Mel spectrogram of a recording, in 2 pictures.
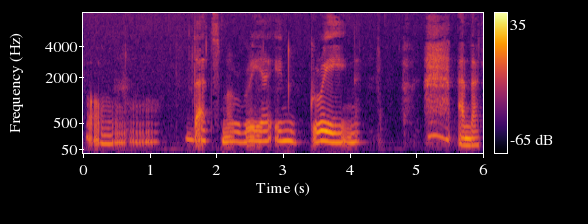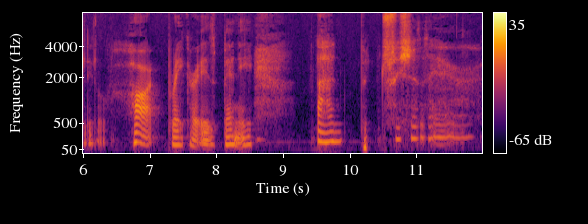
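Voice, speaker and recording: An actress playing a sly, sweetly menacing ancient old woman in a horror audio drama, husky and gravelly, with slow, relishing delivery. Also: low-pitched, lively intonation, exaggerated voice. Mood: gloating, doting. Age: older. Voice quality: husky, gravelly, sometimes hissing whisper. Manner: slow, relishing, theatrical, condescending endearments.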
